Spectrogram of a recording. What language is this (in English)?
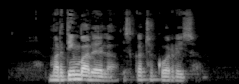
Galician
